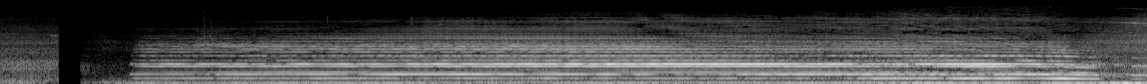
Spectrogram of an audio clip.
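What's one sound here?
A diesel engine rumbles low as a train nears.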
